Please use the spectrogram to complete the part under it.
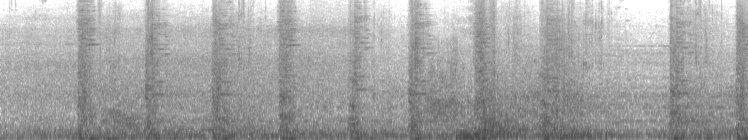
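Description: Fiery spell blasts whoosh and burst again and again.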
